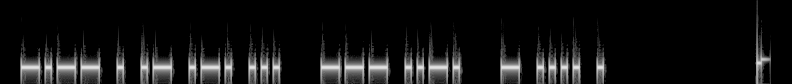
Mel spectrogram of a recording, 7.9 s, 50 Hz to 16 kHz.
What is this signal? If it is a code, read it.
Morse code, heard as a keyed tone, about 21 wpm, 700 Hz. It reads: YEARS OF THE
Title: Sets of 6 Words - 20wpm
